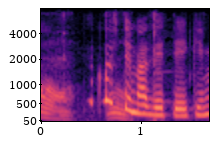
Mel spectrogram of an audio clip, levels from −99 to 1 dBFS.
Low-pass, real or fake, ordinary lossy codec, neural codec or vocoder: 7.2 kHz; real; Opus, 24 kbps; none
